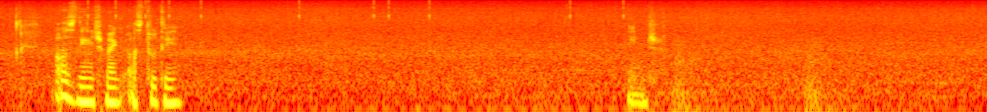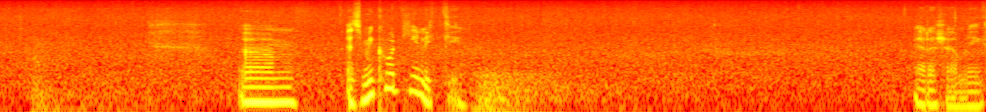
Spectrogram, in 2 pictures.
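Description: A young man talks casually and close to a microphone.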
